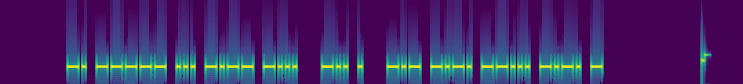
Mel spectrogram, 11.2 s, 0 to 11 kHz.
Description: Morse code, heard as a keyed tone, about 22 wpm, 700 Hz. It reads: N0SYB DE KC7CT
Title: USA Callsign DE Callsign - 5 Characters - 22wpm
